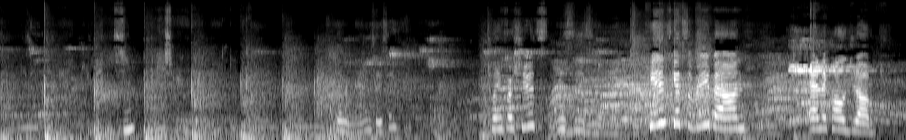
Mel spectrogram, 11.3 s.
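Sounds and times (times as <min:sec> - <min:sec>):
basketball dribbled down the court during a game: 0:00.0 - 0:06.4
speech: 0:06.1 - 0:09.5, 0:10.1 - 0:11.0.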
